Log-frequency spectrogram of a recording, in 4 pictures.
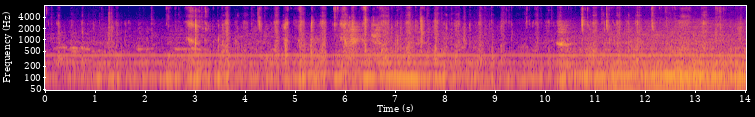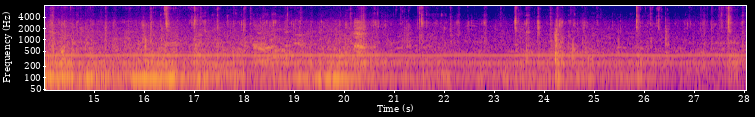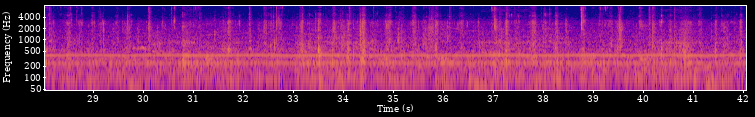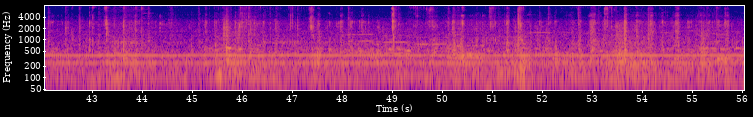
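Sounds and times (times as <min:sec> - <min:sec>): chewing with mouth smacks: 0:00.0 - 0:56.0
faint steady hum: 0:00.0 - 0:56.0.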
